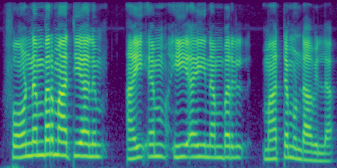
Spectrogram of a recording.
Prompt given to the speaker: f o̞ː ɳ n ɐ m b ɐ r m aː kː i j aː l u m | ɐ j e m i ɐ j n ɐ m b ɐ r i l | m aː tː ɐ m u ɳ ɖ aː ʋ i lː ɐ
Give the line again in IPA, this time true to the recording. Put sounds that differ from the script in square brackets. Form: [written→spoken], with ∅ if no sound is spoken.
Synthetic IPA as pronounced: f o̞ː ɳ n ɐ m b ɐ r m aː [kː→tː] i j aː l u m | ɐ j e m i ɐ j n ɐ m b ɐ r i l | m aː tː ɐ m u ɳ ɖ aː ʋ i lː ɐ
